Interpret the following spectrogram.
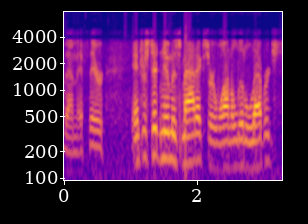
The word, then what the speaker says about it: numismatics: And Dana Samuelson, he is the president of American Gold Exchange, also past president of the Numismatics. How do you pronounce that, Dana?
